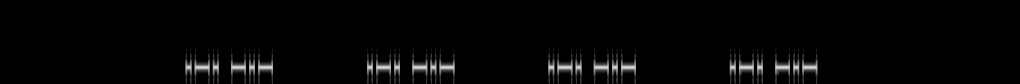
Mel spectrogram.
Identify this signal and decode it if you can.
Morse code, heard as a keyed tone, about 27 wpm, 800 Hz. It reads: RK RK RK RK
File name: Short Runs / Short Runs-mp3s / ShortContrasts @25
